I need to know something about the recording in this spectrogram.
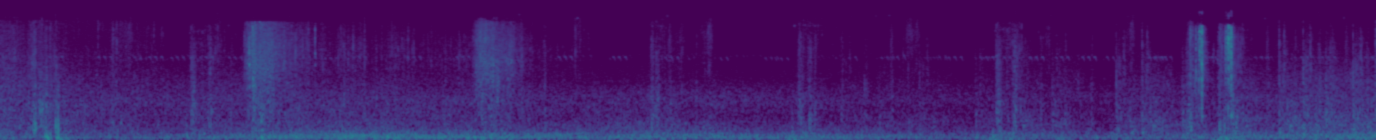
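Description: A game character's footsteps run.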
